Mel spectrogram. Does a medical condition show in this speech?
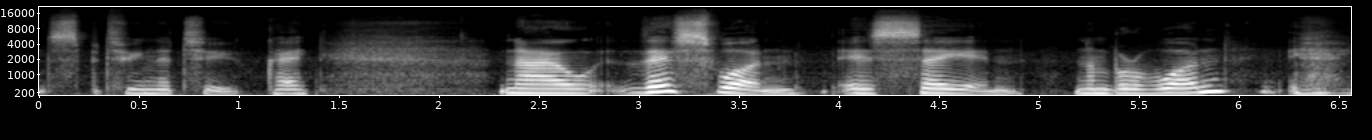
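No.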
